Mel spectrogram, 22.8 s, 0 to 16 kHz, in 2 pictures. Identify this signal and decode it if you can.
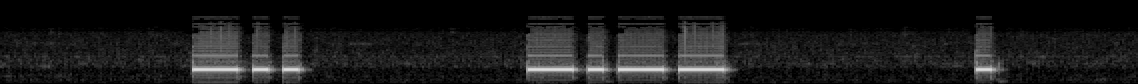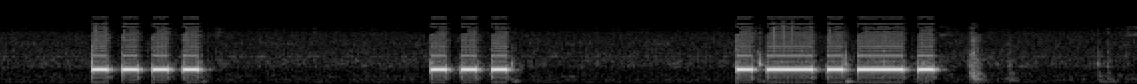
Morse code, heard as a keyed tone, about 8 wpm, 660 Hz. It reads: D Y E H S <AR>
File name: jh8cbh / 2022cw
